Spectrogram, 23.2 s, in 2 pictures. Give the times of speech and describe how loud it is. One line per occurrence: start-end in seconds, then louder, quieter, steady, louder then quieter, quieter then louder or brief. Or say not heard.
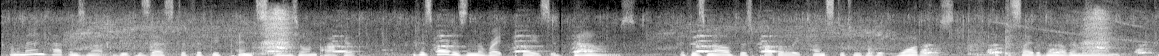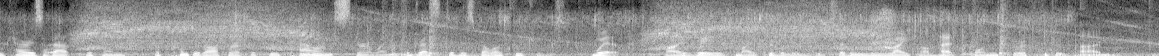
0.1-23.1 steady.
